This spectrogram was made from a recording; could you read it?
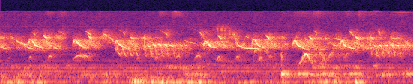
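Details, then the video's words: Busy chorus from red-billed buffalo weavers at a waterhole on Djuma Game Reserve in the Sabi Sand Wildtuin, South Africa, morning live camera. Dense high chirps and squeaky slurred notes tumble over each other without pause. "Red-billed Buffalo Weavers"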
